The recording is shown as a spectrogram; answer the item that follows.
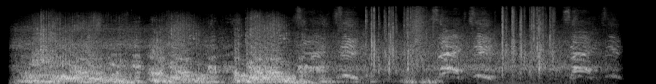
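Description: Crowd of football fans shouting and chanting together, loud and dense at first, thinning after about four and a half seconds, with a run of sharp claps in the second half.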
